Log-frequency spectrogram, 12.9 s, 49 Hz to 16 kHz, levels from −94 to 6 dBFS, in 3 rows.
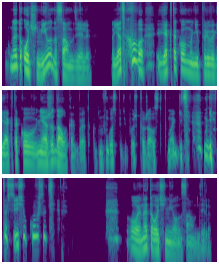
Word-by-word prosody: Ну, 195 +1 +2
это 195 -2 +3
очень 135 -8 +4
мило 175 - +2
на 115 - -4
самом 100 -6 +3
деле. 90 +1 -8 0.4
Но 110 - -5
я 120 - +6
такого 280 - +5 0.2
я 130 +4 +2
к - - -10
такому 155 -7 0
не 115 -1 0
привык. 115 -1 -1
Я 100 -1 0
к - - -18
такому 115 -2 -3
не 110 +1 -2
ожидал. 105 -4 +1
Как - - -15
бы - - -14
я - - -12
такой: - - -30
"Ну, 110 - -15
Господи, 125 0 -11
боже, - - -12
пожалуйста, - - -9
помогите - - +5 0.3
мне 170 -2 -2
это 300 - -3
всё 225 - -2
ещё 285 +12 -1
кушать!" 295 -2 -4 1.5
Ой, 115 -5 -1
ну 135 - -1
это 145 - -2
очень 115 -1 -1
мило, 95 -3 -7
на 90 - -13
самом 90 -3 -6
деле. - - -19
120 Hz, 195 wpm, -25 LUFS, 105-160 Hz, 1.5 s, я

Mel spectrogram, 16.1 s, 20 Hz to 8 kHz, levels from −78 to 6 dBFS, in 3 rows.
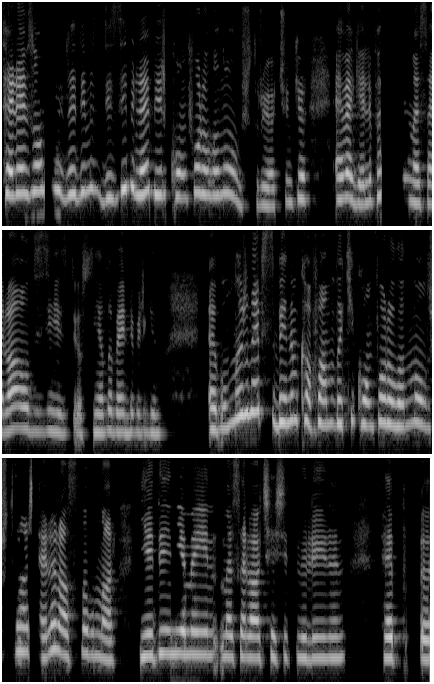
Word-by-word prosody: televizyonda 335 +3 +5 0.2
izlediğimiz 330 +1 -1
dizi 285 +9 +1
bile 345 -1 +4
bir 320 0 +1
konfor 300 +3 -1
alanı 320 +1 0
oluşturuyor 210 -4 -6
çünkü 250 +5 -3 0.4
eve 280 +1 +4
gelip 235 +2 -3
h 305 - +1 0.3
gün 265 -1 -10
mesela 230 +3 +1
o 250 - -4
diziyi 225 0 -7
izliyorsun 205 0 -9
ya 210 0 -2
da 235 -1 -5
belli 220 0 -2
bir 215 - -9
gün. 210 -2 -8 0.5
Eee, 250 -1 +3
bunların 380 +11 +4
hepsi 460 -9 -2
benim 330 +2 +4
kafamdaki 315 0 0
konfor 310 +1 +1
alanını 300 +2 +2
oluşturan 305 +2 -2 0.2
şeyler 280 +8 +2
aslında 275 0 +1
bunlar. 240 -5 -1 0.3
Yediğin 270 +3 +1
yemeğin 280 -1 +2
mesela 255 -1 +3
çeşitliliğinin 245 0 -3 0.4
hep, 245 0 +2 0.2
ııı, 225 -1 +5
275 Hz, 145 wpm, -24 LUFS, 240-315 Hz, 0.5 s, televizyonda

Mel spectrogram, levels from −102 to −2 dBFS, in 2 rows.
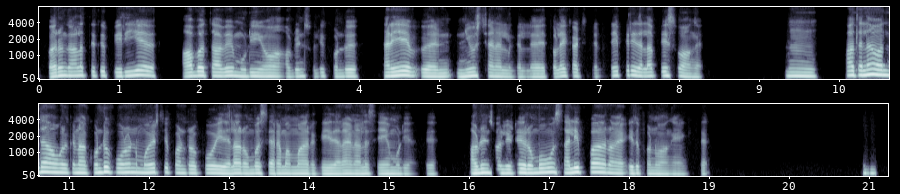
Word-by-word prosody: வருங்காலத்துக்கு 165 +2 +1
பெரிய 160 +5 +2 0.7
ஆபத்தாவே 155 0 +2
முடியும் 135 0 0
அப்படின்னு" 135 +3 -6
சொல்லி 130 +3 -9
கொண்டு, 130 +2 -2 0.4
நெறய 155 +4 +5 0.3
வ - - +3 0.5
நியூஸ் 155 +2 +1
சேனல்கள்ல, 120 -3 -4 0.2
தொலைக்காட்சிகள், 140 -1 -5
நெறைய 165 +5 -4
பேர் 180 -1 -1
இதெல்லாம் 150 -1 -1
பேசுவாங்க. 140 -7 -2 1.2
ம், 150 -1 +2 0.5
அதெல்லாம் 190 +4 +5
வந்து 190 0 +3
அவுங்களுக்கு 170 -2 +2
நான் 155 -2 0
கொண்டு 170 +4 +4
போணும்னு 175 0 +2
முயற்சி 170 +2 0
பண்ணுறப்போ, 150 -1 -2
"இதெல்லாம் 135 +1 +2
ரொம்ப 135 +2 0
செரமமா 130 -1 -1
இருக்கு, 125 0 -9
இதெல்லாம் 120 +1 0
என்னால 125 +1 -1
செய்ய 125 0 -2
முடியாது" 115 -1 -9 0.5
அப்டின்னு 155 +3 +3
சொல்லிட்டு, 145 +1 -1
ரொம்பவும் 170 +3 +3
சலிப்பா 180 +3 +3 0.2
நா 155 - 0 0.2
இது 140 - -1
பண்ணுவாங்க 115 -2 -4
என்கிட்ட. 115 +1 -15 1.9
ம். 140 0 -6
145 Hz, 120 wpm, -20 LUFS, 130-165 Hz, 1.9 s, நெறய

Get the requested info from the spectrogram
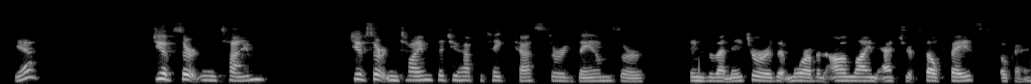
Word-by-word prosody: Yeah. 335 - +1 1.2
Do 260 - +6
you 255 - +9
have - - -8
certain 200 -5 +2
times 195 +5 +1 0.9
do 240 - +5
you - - +7
have 215 - -5
certain 195 -5 +2
times 200 +2 +1
that 205 -1 -4
you 200 -2 -3
have 190 0 -3
to 185 - -18
take 185 -2 -4
tests 170 0 -3
or 175 -1 -2
exams 165 +2 -3
or 150 -2 -3 0.5
things 170 -2 -1
of 165 - -3
that 165 - +4
nature, 175 +5 0
or 170 -2 +5
is 165 - -5
it - - +1
more 170 0 +2
of 160 - -2
an 165 - -4
online 175 -1 +3
at 165 - -3
your - - -4
self-paced? 180 +1 +1
Okay. 155 0 -8
175 Hz, 205 wpm, -24 LUFS, 165-195 Hz, 1.2 s, you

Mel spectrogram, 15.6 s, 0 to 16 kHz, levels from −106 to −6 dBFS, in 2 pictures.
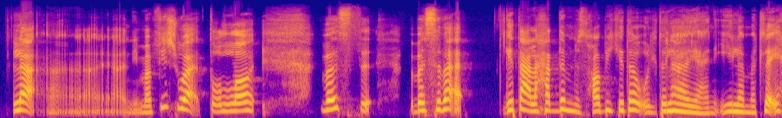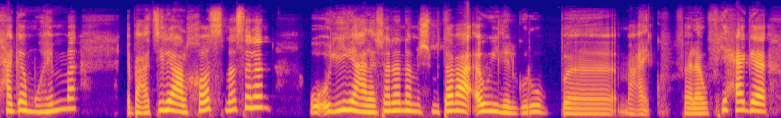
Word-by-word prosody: لأ، 255 +2 +5 0.7
يعني - - -11
ما 190 - -1
فيش 335 - -2
وقت 285 -5 +2
والله 230 +3 +2 0.7
بس 285 - 0 0.5
بس 245 +2 +4
بقى، 290 +2 +3 0.5
جيت 265 +4 +2
على 245 -5 +6
حد 250 +2 +1
من 250 -5 -1
أصحابي 220 +5 -1
كده 255 +2 +1
وقُلت 190 -1 -6
لها 225 -1 +3
يعني 170 -3 -4
إيه: 215 +3 -2
"لمّا 200 -3 0
تلاقي 225 +4 +1
حاجة 240 +2 +2
مُهمة 230 +8 -2 0.5
ابعتي 195 +6 -1
لي 265 - +6
على 230 -4 +5
الخاص 255 +7 0
مثلًا 330 +6 +3 0.5
وقولي 215 +7 +1
لي 270 - +5
علشان 210 +1 +2
أنا 245 0 +2
مش 215 -2 -1
متابعة 235 +3 +4
أوي 225 +3 +1
للجروب 180 +1 -4 0.7
معاكم، 140 -5 -9 0.2
فلو 155 -1 -1
في 215 +12 -3
حاجة 255 -3 +3
230 Hz, 155 wpm, -18 LUFS, 200-260 Hz, 0.7 s, على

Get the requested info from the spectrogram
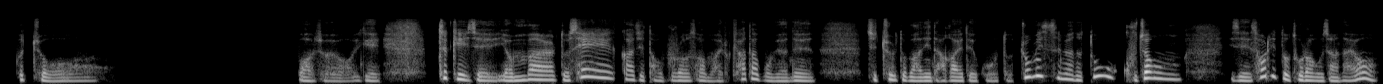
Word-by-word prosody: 그쵸. 165 -4 -5 2.0
맞아요. 160 -3 -5
이게 180 -3 -5 0.6
특히 270 -6 +5
이제 180 -2 0
연말 210 +4 +4
또 195 - -1
새해까지 285 - +2
더불어서 175 0 -4
막 155 -1 -8
이렇게 150 - -12
하다 245 0 +1
보면은 165 -1 -3 0.5
지출도 205 -3 -1
많이 170 -1 +1
나가야 175 0 -1
되고 165 -1 -7
또 160 - -14
좀 345 +4 +4
있으면 270 - +1
또 370 -2 +3
구정, 265 -6 +4 0.5
이제 180 -3 -1
설이 365 - +2
또 240 - +2
돌아오잖아요. 180 - +1
180 Hz, 260 characters per minute, -25 LUFS, 170-240 Hz, 2.0 s, 특히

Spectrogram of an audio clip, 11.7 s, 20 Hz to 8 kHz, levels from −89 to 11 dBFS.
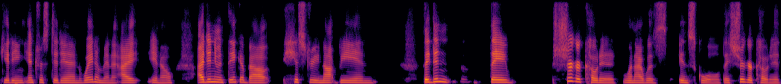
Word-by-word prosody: getting 195 -1 -3
interested 210 -1 -4
in 185 -1 -4
wait 220 +4 0
a 230 - -2
minute, 175 -3 -7
I 190 0 +1
you 200 - -4
know, 175 +1 -8 0.4
I 225 +2 +9
didn't 250 +1 +4
even 230 -3 +1
think 225 +1 -2
about 185 -4 0 0.2
history 220 -3 -3
not 190 -2 -1
being 190 -1 -4 0.7
they 235 - +11
didn't 260 -2 +3
th 265 - -26 0.5
they 220 -1 +8 0.7
sugar-coated 205 - +2
when 195 -2 -4
I 180 0 +1
was 180 -2 -7 0.2
in 195 -2 -1
school, 165 -4 -6
they 175 - -3
sugar-coated. 180 -8 -1
195 Hz, 150 wpm, -25 LUFS, 180-220 Hz, 0.7 s, they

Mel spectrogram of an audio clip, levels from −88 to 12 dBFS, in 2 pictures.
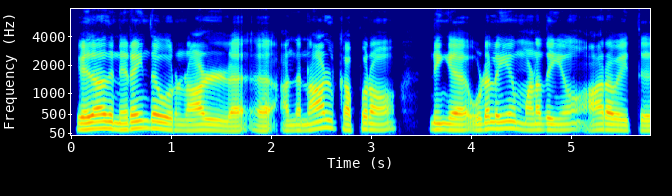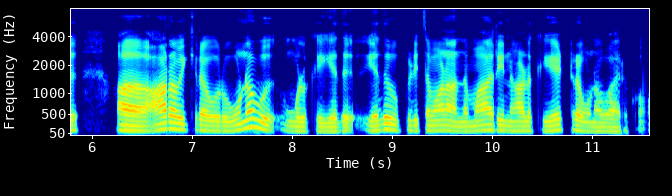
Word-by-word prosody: எதாவது 165 +2 +7
நிறைந்த 170 +4 +3
ஒரு 130 -2 -1
நாள்ல, 125 -3 +2 0.6
அந்த 120 +1 -3
நாளுக்கு 165 -2 +2
அப்புறம், 135 -2 0 0.5
நீங்க 140 -1 +2 0.3
உடலையும் 155 +1 +1
மனதையும் 135 +1 -1 0.2
ஆற 140 - +1
வைத்து 120 -1 -4 0.9
ஆற 150 - +5
வைக்குற 130 -2 -3
ஒரு 110 - -3
உணவு 180 -1 +1 0.2
உங்களுக்கு 105 -1 -6
எது? - - -5 0.3
எது 145 - -1 0.2
பிடித்தமான 120 0 -4
அந்த 105 0 -5
மாதிரி 125 +1 -1
நாளுக்கு 110 0 -4
ஏற்ற 130 -1 -4
உணவா 100 0 -5
இருக்கும்? - - -21
130 Hz, 135 wpm, -22 LUFS, 120-145 Hz, 0.9 s, எதாவது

